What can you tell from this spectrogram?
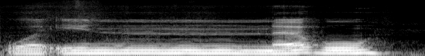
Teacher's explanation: tahan bunyi suara nunnya sepanjang dua harakat karena ia bacaan gunah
